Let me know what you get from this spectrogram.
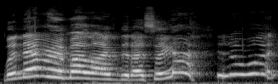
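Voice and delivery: high, loud, laughing disbelief; mock the choice through laughter; laughing in disbelief at a friend's wild story. Real, not acted.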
